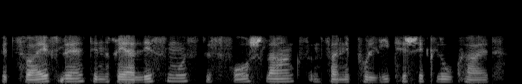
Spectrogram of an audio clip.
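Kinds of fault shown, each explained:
Nothing in the recording stood out as a fault on listening.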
